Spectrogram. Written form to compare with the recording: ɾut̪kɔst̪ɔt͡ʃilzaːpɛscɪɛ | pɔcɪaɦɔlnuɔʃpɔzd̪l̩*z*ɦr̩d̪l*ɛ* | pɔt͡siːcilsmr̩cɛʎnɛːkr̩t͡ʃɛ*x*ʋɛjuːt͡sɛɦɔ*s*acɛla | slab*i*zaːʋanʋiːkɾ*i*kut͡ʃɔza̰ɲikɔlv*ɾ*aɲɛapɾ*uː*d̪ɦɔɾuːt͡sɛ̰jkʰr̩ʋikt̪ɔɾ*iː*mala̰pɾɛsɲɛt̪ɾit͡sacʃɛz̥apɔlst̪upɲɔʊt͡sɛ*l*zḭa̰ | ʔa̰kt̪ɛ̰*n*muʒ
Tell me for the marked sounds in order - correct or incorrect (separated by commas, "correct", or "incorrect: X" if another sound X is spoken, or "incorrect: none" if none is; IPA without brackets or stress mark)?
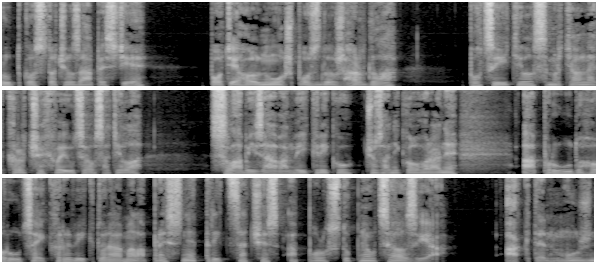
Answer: incorrect: ʒ, incorrect: a, correct, correct, incorrect: iː, correct, correct, correct, incorrect: aː, correct, correct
